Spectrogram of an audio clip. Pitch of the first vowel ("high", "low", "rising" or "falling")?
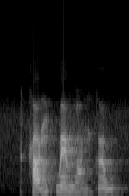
rising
